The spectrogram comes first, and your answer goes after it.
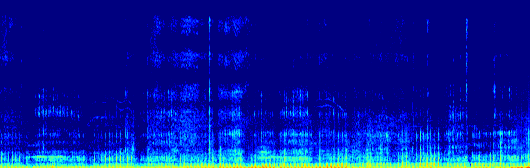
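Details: Rescued kitten purring indoors: a steady low rumble pulsing about four times per second, continuous throughout with slight swells in loudness.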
